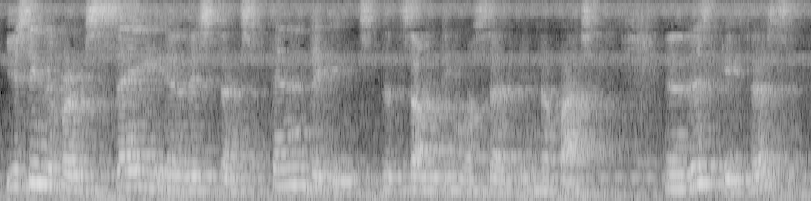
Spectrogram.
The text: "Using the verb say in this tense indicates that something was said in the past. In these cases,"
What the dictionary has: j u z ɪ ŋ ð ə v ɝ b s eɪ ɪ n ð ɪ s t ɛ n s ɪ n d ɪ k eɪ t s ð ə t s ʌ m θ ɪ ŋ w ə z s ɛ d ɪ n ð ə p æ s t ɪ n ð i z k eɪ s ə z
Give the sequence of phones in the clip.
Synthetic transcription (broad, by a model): j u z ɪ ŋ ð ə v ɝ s s eɪ ɪ n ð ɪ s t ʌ n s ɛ n d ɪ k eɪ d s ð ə t s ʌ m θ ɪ ŋ w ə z s ɛ d ɪ n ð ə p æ s t ɪ n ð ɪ s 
